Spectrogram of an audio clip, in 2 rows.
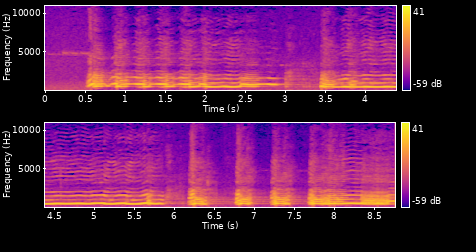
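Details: Rescued Walker Hound on a leash baying on sighting a deer in a city park in Guelph, Ontario, Canada, on a hot summer day in 2012; long sustained wavering howls broken by short bursts.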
